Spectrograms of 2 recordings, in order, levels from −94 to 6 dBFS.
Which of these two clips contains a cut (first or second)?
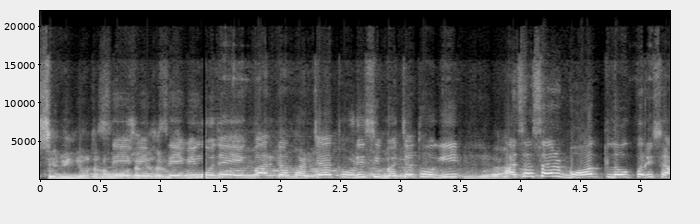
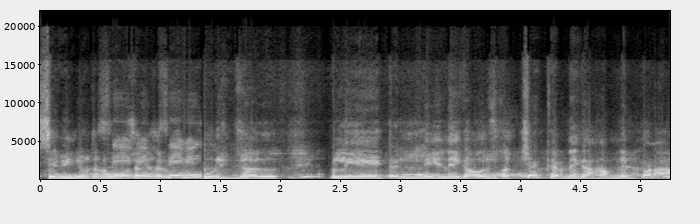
second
